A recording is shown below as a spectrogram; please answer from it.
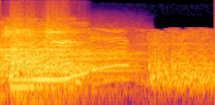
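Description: Drag-racing car engine accelerating down the strip, its pitch rising steadily for about a second, over background music. About one and a half seconds in it gives way abruptly to a different music track.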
